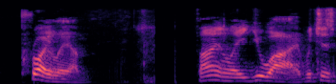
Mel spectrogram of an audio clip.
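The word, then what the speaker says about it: proelium: battle PR o e Li um which is pronounced prolam finally UI which is pronounced we and it's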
